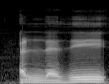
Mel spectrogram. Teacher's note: ذی یا مدہ ہے، 1 الف کی مقدار کے برابر کھینچ کر پڑھیں گے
